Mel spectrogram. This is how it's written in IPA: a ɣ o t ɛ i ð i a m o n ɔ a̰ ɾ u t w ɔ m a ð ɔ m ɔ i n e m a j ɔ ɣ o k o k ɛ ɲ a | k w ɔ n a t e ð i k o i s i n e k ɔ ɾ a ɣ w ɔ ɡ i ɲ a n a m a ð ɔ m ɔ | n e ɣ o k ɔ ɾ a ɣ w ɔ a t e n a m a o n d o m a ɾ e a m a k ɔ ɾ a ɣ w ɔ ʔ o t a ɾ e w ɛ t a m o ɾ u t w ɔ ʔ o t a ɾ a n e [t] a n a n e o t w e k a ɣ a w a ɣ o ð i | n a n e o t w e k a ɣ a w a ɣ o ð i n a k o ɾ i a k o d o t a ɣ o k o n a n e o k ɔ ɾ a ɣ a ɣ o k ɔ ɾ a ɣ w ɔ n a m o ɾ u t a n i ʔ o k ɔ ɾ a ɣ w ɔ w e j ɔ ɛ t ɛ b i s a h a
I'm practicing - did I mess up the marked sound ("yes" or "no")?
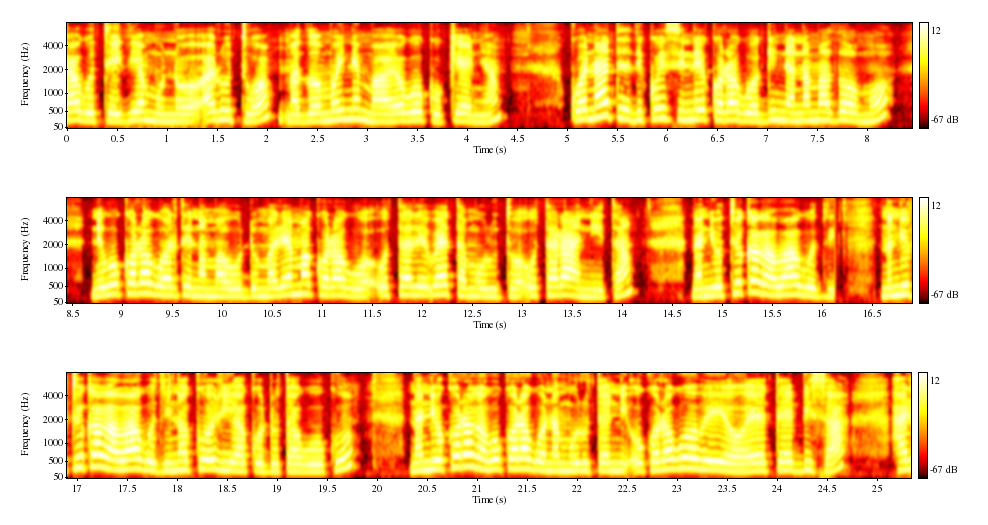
no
